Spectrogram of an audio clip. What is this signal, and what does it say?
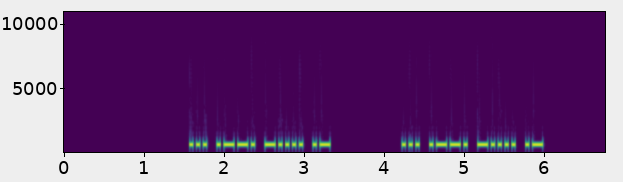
Morse code, heard as a keyed tone, about 28 wpm, 700 Hz. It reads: SP6A SP6A
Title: DXCC-100 Call Signs - 4 Characters - Repeated 2x - 28wpm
